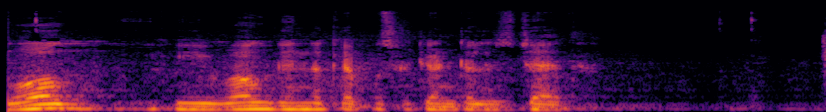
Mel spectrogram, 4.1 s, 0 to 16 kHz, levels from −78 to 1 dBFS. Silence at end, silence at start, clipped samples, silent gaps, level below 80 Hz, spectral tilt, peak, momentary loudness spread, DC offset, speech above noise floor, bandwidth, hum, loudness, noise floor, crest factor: 1.15 s; 0.05 s; under 0.1%; none; -44 dBFS; -7.5 dB/octave; -4 dBFS; 12 LU; under 0.1%; 33 dB; 11 kHz; none; -22 LUFS; -53 dBFS; 18 dB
